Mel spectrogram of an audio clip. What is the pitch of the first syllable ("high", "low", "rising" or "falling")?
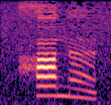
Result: high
